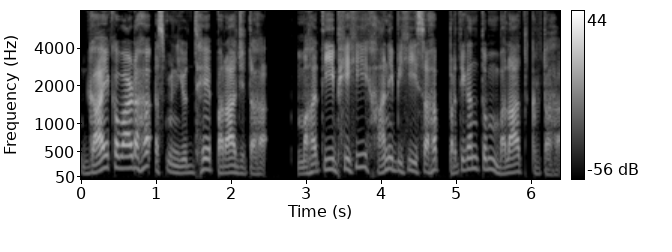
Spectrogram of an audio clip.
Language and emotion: Sanskrit, neutral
